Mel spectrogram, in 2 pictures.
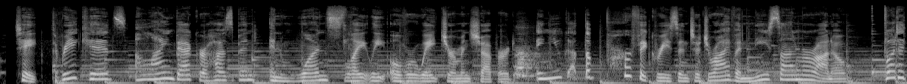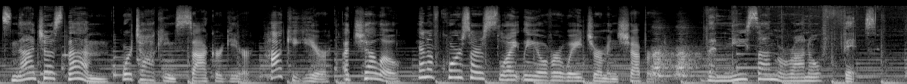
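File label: automotive, voiceover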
